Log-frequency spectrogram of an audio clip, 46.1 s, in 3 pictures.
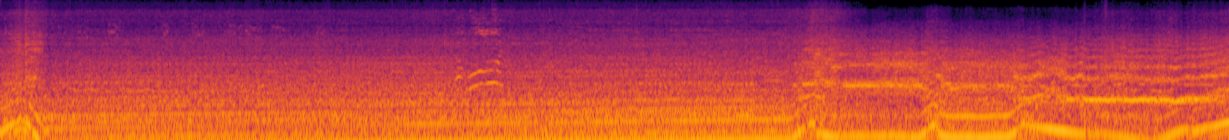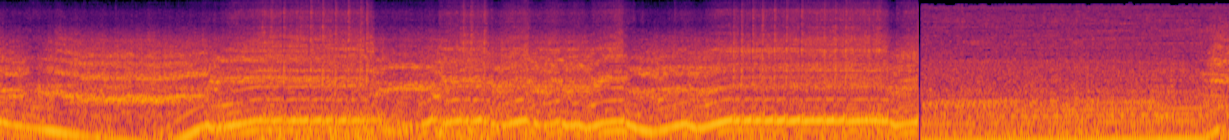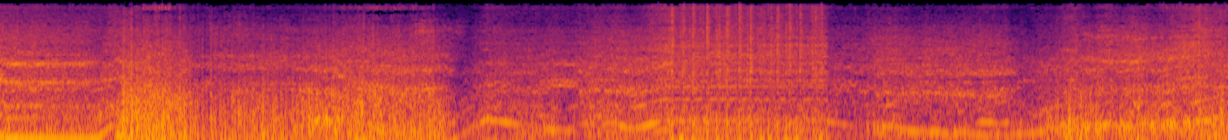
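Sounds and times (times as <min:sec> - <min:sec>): car engine revving: 0:00.0 - 0:46.0.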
